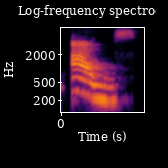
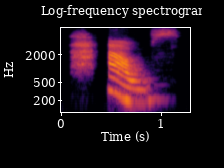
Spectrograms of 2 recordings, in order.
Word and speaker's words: house: like the word house you hear people say something like ows they will not pronounce the h they will leave out the H that is wrong the H is not silent so it must be heard take a deep breath and say house another example is Hospital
